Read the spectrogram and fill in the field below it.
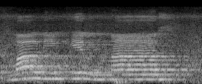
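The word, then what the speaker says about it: مَلِكِ النَّاسِ: Yang betul kan Malikin Nas, Malikin Nas, maknya pendek, nggak boleh panjang ibu sekalian.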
